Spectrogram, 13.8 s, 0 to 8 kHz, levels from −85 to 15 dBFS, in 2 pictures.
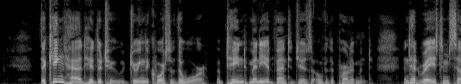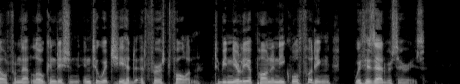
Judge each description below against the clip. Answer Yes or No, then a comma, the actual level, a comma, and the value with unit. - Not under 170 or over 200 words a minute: Yes, average, 180 wpm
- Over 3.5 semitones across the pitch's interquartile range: Yes, average, 4.0 semitones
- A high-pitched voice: No, low, 120 Hz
